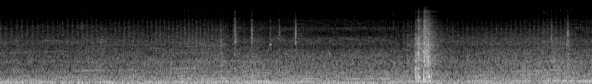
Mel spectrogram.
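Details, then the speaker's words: Lectric XPremium mid-drive e-bike with throttle, pulling away in too high a gear: sharp clacks over low rumble as the chain skips over the rear freewheel; fix is shifting down to first at stops. Chain skipping on freewheel under load. "then the chain skips over the Freewheel and you get this like this"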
